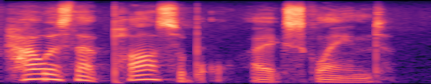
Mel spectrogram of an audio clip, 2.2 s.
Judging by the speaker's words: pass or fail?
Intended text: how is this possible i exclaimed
fail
